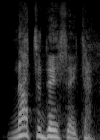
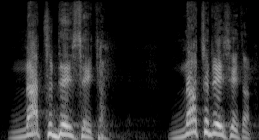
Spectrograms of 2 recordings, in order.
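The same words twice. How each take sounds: First: Said in the usual way. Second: Louder ringing "Not today"; defiant declaration. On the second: Retold or imitated. Preacher defying Satan during the shock, ringing rebuke. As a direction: rebuke Satan with rising force.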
